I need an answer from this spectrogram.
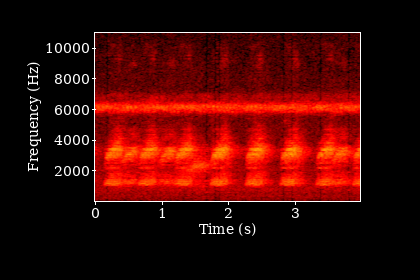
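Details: Florida frogs calling at night in moonlight, a steady rhythm of harsh, buzzy croaks rising and falling in loudness roughly twice per second, a faint continuous high-pitched drone beneath them.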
